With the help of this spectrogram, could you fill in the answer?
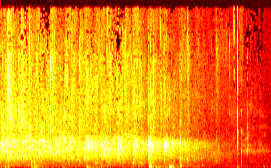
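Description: A crowd applauds steadily for about four seconds, a dense wash of many hands clapping that slowly thins and fades toward the end.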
